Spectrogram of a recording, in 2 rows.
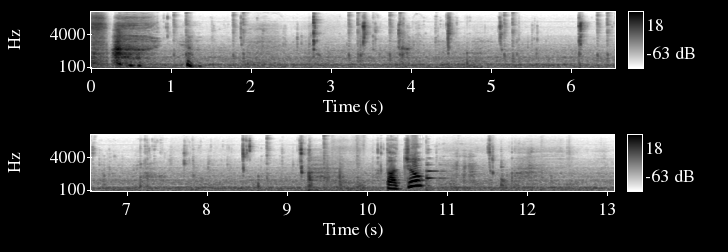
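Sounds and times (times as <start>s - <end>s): chewing food: 2.4s - 9.5s, 11.4s - 11.7s
wet mouth clicks: 2.7s - 5.5s, 8.4s - 9.2s.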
